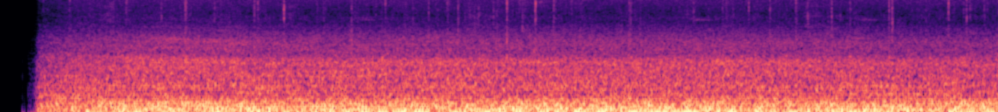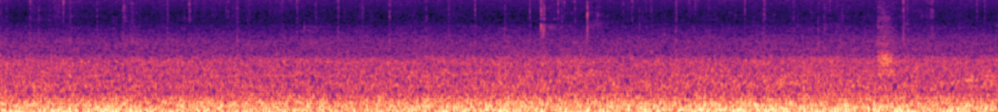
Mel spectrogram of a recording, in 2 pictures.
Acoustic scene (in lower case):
residential area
